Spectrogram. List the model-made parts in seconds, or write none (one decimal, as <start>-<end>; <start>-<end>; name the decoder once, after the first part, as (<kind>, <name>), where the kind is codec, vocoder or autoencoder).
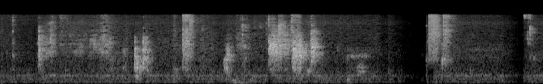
0.0-0.6 (vocoder, BigVGAN v2); 1.4-3.8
